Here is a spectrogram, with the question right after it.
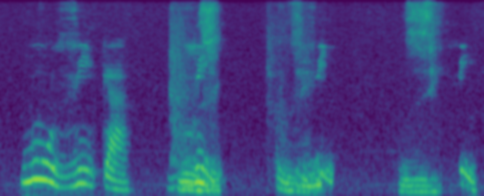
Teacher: el italiano tiene un fonema nuevo, propio, único, que nosotros no usamos, que es la S con sonoridad.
